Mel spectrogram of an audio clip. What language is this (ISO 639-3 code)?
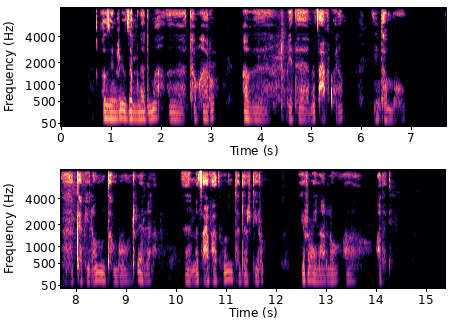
tir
